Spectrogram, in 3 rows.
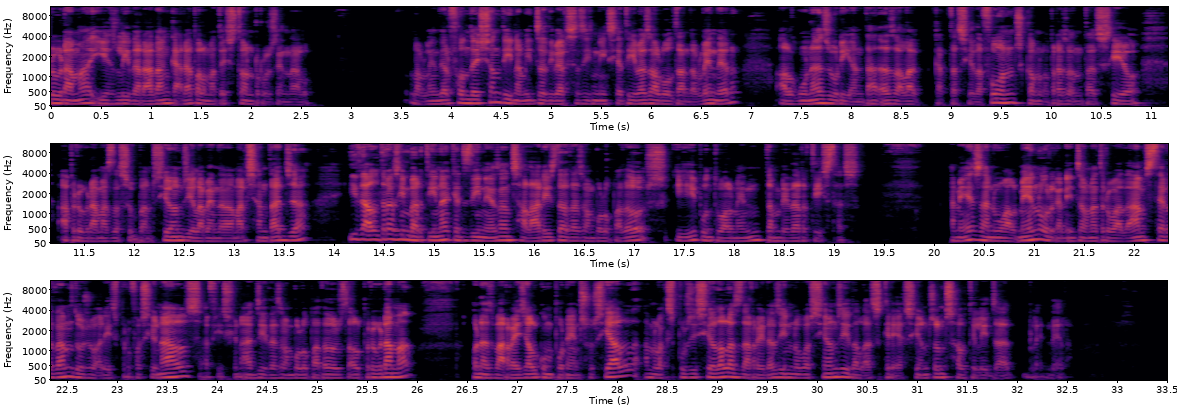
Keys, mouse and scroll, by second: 2.7-4.3 scroll down 2, 4.3-5.9 scroll down 1, 6.4-8.6 drag, 8.9-9.6 drag, 11.6-12.0 scroll down 3, 12.8-13.9 scroll down 1, 14.1-16.3 scroll down 1, 17.9 click, 19.5-20.3 scroll down 1, 20.3-21.1 scroll up 1, 21.1-22.7 scroll up 1, 25.5 ctrl+Tab, 26.4-27.3 scroll up 1, 27.4-28.2 drag, 28.5-29.1 drag, 30.0-30.7 drag, 30.5-33.1 scroll down 1.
